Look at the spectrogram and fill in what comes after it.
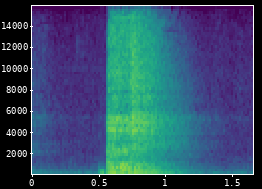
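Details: A standing person's single sneeze: a brief faint intake, then one sudden, explosive hissing burst that fades within a second.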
